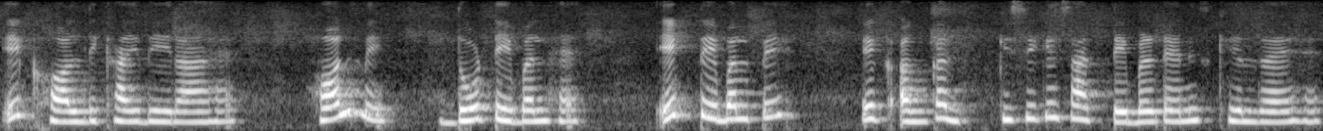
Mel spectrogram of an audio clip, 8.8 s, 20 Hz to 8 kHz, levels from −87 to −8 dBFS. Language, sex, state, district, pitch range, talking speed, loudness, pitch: Hindi, female, Madhya Pradesh, Umaria, 245-310 Hz, 165 wpm, -16 LUFS, 265 Hz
